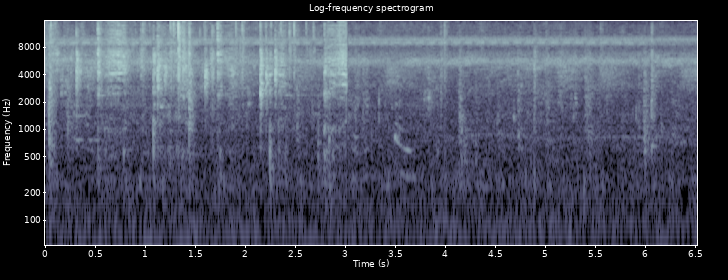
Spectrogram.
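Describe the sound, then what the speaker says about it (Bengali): A tempering of bay leaf, dried red chilies and whole cumin in a pan, stirred with a few quick metal clinks and scrapes early on, followed by a faint, steady sizzle. "ফোড়ন দিয়ে দিয়েছি, একটু নেড়ে চেড়ে নেব।"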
